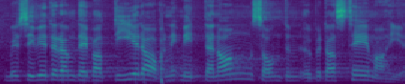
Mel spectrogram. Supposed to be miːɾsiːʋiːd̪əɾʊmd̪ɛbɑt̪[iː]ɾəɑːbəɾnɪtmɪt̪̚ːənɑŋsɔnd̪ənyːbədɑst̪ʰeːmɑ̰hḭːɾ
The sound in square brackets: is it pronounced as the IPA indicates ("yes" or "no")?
yes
